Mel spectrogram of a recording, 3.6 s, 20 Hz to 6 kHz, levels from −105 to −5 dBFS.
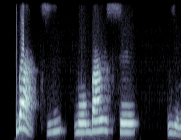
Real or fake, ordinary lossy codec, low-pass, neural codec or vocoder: real; none; 5.4 kHz; none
